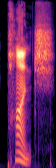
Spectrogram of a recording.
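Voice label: "punch", English word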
